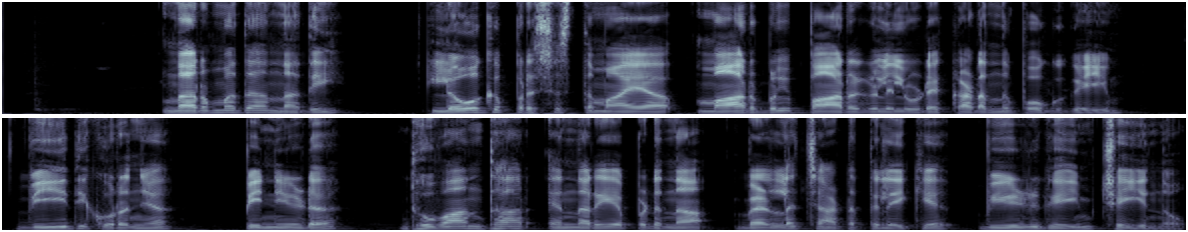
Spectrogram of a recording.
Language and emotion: Malayalam, neutral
